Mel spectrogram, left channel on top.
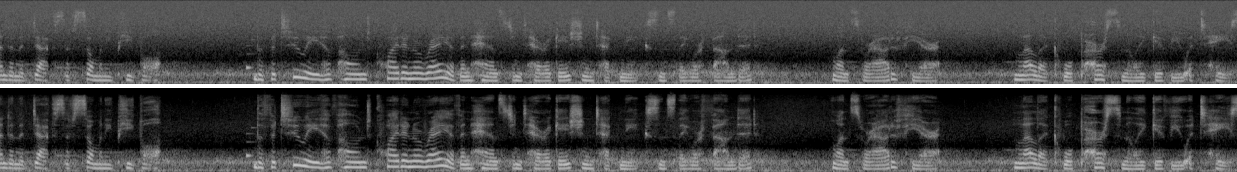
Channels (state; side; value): noise; left; hiss, 2 dB below the sound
